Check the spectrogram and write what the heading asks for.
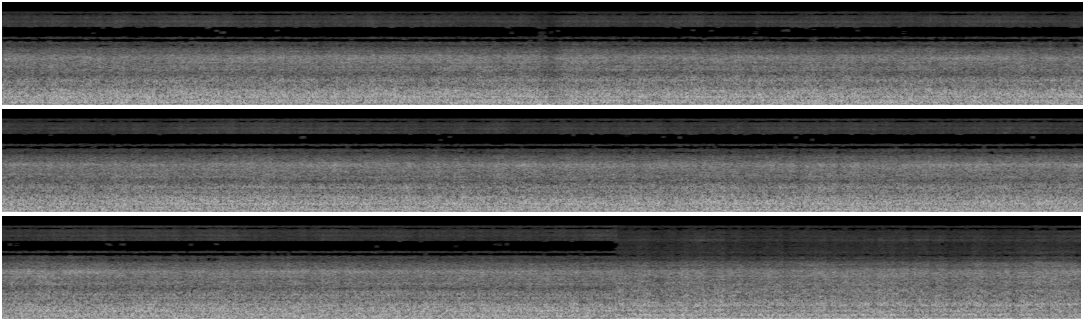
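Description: A large military cargo jet running on the ground, a steady, even roar.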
